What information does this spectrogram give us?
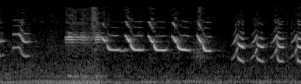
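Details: Javan myna singing actively and nodding its head, used to provoke lazy mynas into answering: clear whistled notes sliding down in pitch, repeated about every quarter second, then a run of quicker paired downslurred whistles.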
